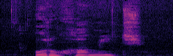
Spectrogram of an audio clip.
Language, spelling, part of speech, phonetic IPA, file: Polish, uruchomić, verb, [ˌuruˈxɔ̃mʲit͡ɕ], LL-Q809 (pol)-uruchomić.wav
